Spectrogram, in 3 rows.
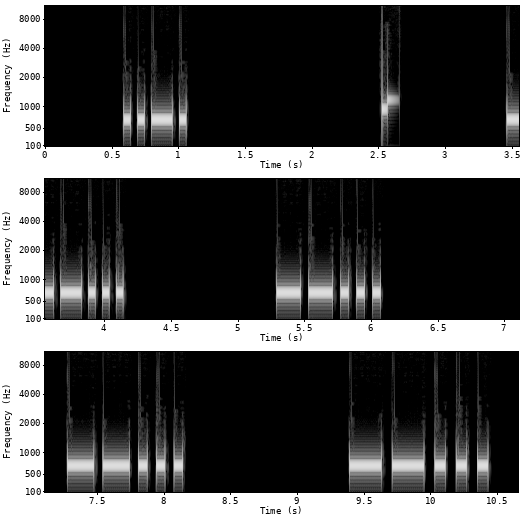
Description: Morse code, heard as a keyed tone, about 19 wpm, spaced as for 6 wpm, 700 Hz. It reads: F 7777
